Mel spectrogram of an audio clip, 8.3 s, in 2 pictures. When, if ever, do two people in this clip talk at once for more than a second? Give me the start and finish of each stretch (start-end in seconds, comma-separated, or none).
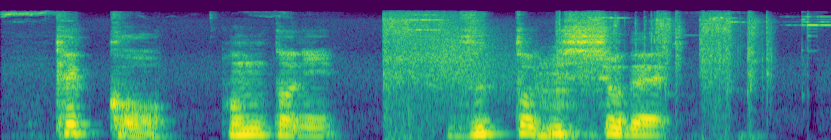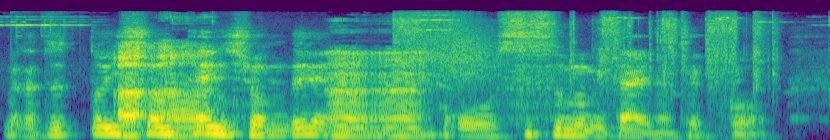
none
